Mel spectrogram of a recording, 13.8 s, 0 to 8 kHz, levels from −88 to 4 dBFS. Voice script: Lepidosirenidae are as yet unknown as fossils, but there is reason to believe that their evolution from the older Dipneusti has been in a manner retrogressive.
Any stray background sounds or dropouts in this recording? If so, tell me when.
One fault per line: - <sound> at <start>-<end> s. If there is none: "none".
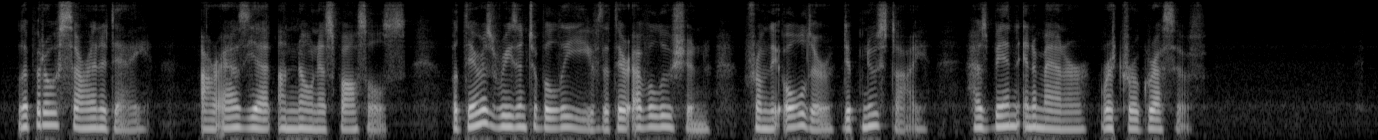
none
